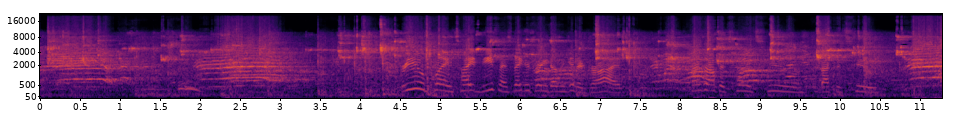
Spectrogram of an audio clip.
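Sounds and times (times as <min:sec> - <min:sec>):
crowd noise: 0:00.0 - 0:11.2
basketball dribbled on a court during a game: 0:01.1 - 0:11.2
speech: 0:04.6 - 0:07.5, 0:08.1 - 0:10.6.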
